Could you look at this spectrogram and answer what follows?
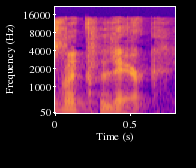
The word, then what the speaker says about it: Leclerc: Leclerc. – Yeah, Charles Leclerc.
